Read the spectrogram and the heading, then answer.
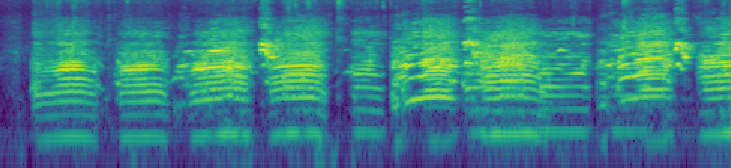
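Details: Geese playing in water, giving loud, nasal, harmonic honks in a near-continuous run of overlapping calls, several birds calling over one another with brief gaps.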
